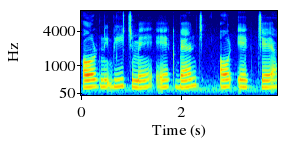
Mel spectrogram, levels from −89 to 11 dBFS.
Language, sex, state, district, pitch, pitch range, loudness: Hindi, female, Himachal Pradesh, Shimla, 200 Hz, 195-210 Hz, -21 LUFS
